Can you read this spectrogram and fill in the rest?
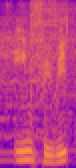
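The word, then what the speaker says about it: Infibeat: Eso que sonaba de último se llama Volar de nuevo de la banda Infibit. Se escribe I-N-F-I-B de bueno, E-A-T de tomar, como les gusta a los ticos.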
